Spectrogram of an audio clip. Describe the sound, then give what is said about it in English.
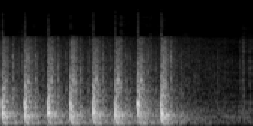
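Someone bangs hard on a store door seven times in quick, even succession, the loud thuds stopping abruptly and leaving a faint fading resonance. No voices are heard. “Let's bang on the door.”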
